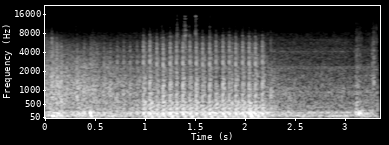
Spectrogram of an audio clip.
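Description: A handheld scanner gives off a rapid electronic pulsing.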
